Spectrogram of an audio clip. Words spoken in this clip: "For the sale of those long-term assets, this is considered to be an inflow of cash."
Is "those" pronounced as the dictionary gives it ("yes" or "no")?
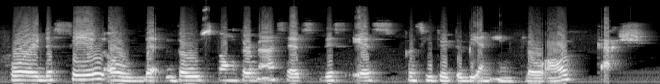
no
